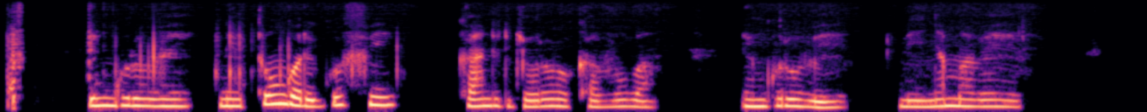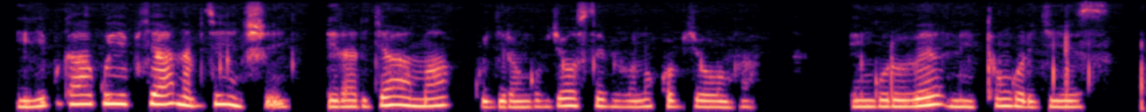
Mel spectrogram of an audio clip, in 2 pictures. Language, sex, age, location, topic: Kinyarwanda, female, 36-49, Musanze, agriculture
